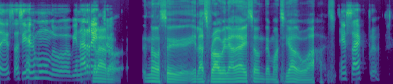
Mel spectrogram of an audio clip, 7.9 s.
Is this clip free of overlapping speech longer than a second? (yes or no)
yes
